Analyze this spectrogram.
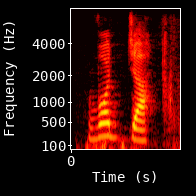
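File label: "воддза", Komi, female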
